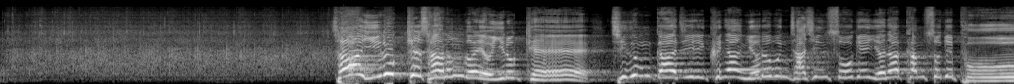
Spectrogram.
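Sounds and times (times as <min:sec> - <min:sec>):
large crowd applauding: 0:00.0 - 0:03.4
speech: 0:03.4 - 0:10.1.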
